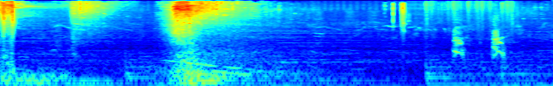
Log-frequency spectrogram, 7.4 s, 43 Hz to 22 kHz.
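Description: A dog in Baldur's Gate 3 gives a few yelping barks and whimpers near a kennel yard, with a loud crashing shatter early on and a pair of short sharp yips toward the end.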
